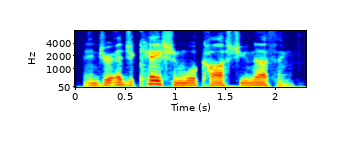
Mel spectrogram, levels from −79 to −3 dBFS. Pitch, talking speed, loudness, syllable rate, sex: 120 Hz, 180 wpm, -17 LUFS, 5.3 syllables/s, male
